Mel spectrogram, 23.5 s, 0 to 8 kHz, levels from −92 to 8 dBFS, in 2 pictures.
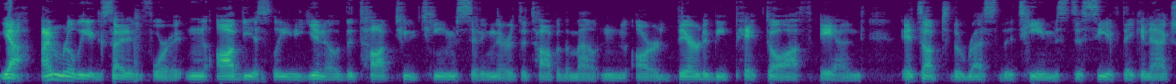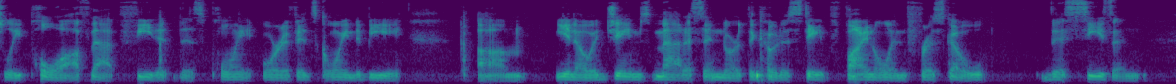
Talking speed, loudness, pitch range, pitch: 180 wpm, -33 LUFS, 255-320 Hz, 295 Hz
